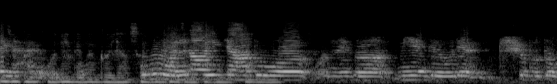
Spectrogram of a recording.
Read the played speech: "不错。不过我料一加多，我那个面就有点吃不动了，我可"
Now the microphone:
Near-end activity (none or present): present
